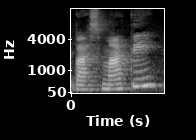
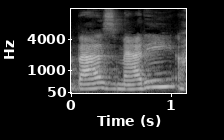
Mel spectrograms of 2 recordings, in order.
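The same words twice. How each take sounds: First: Basmati with an "ah" in the middle, bas-MAH-ti; accented basmati. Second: Basmati with a flat "mat", baz-MAT-ee, rising at the end; unaccented basmati. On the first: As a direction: basmati pronounced the accented way, "bahs-MAH-tee". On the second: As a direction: slowly try basmati with a z and the a of "cat". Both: Shown as a demonstration. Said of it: "I say it with an accent".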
